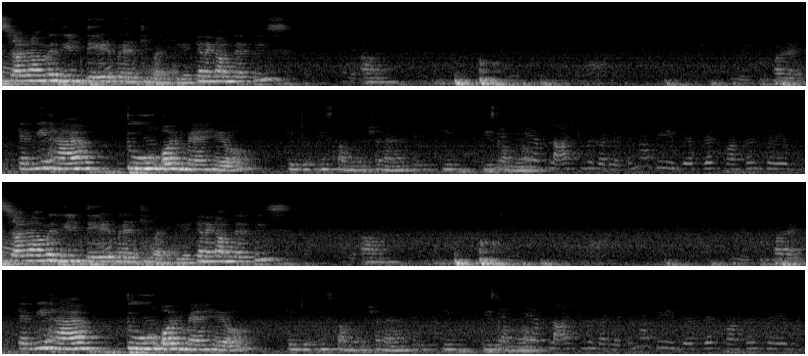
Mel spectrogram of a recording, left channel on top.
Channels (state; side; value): normal; both; correlation 0.59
